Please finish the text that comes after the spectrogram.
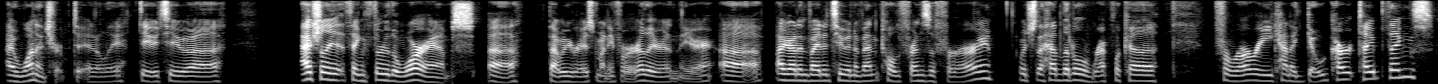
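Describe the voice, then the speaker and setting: Chatty young man, bright-pitched voice. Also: normal speed, no echo, studio quality. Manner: chatty, laughing storyteller. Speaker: podcast co-host. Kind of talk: casual chat.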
